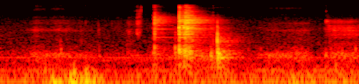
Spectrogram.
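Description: Metal utensils clink against a cooking pot as ingredients for a spicy tangy fish stew go in: a few scattered clanks and scrapes, moderately near, after some soft handling noise, with no talking.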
